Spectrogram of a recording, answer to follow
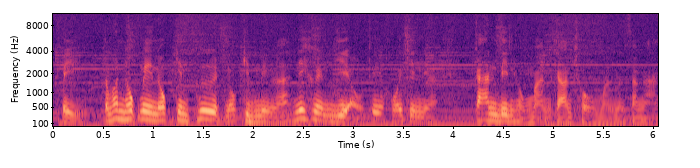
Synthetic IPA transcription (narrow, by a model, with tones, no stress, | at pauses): pḭː˨˩t̪ɛː˨˩˦waː˥˩no˦˥k̚miː˧no˦˥kːi˧npʰɯː˥˩t̪̚no˦˥kːi˧nːɯ˦˥ɐniː˥˩kʰɯː˧ji˨˩˦əwt̪ʰiː˥˩a˨˩xa˦ha˥˩ki˧nːɯ˦˥ɐ | kaː˧nbi˧nkʰɔː˩˦ŋma˧nkaː˧nt͡ɕʰoː˨˩ŋma˧nma˧nsa˧ŋa̰ː˨˩˦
